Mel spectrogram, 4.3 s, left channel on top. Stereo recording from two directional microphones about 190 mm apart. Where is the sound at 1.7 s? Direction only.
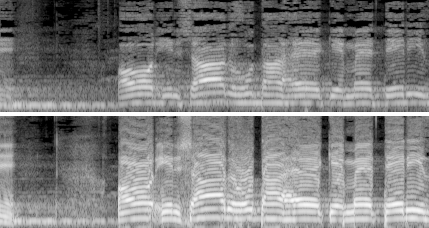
45° right (ahead or behind).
